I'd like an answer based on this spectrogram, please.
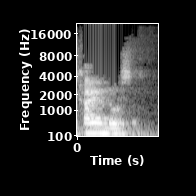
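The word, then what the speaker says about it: Coyanosa: When we lived in West Texas, in Cayanosa, that's pronounced Cayanosa. And Cayanosa is a little blink of a town.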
